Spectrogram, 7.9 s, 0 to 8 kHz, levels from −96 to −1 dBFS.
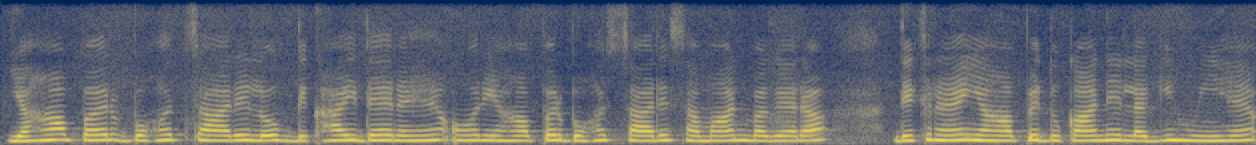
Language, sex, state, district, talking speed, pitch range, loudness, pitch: Hindi, female, Uttar Pradesh, Etah, 190 wpm, 265-290 Hz, -13 LUFS, 280 Hz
